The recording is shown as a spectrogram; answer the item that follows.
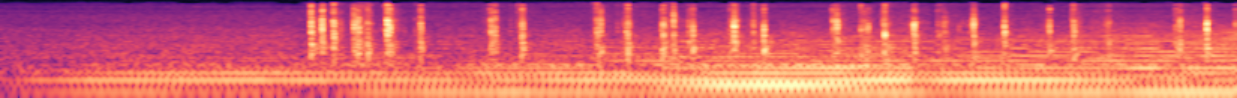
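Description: Typing on a computer keyboard, a quick irregular run of keystroke clicks starting about a second in, over music with low sustained tones that swell in at the start.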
